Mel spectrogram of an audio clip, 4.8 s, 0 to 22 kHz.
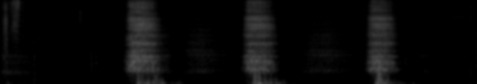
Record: {"exhalation_length": "4.8 s", "exhalation_amplitude": 7532, "exhalation_signal_mean_std_ratio": 0.36, "survey_phase": "beta (2021-08-13 to 2022-03-07)", "age": "45-64", "gender": "Female", "wearing_mask": "No", "symptom_cough_any": true, "symptom_new_continuous_cough": true, "symptom_shortness_of_breath": true, "symptom_change_to_sense_of_smell_or_taste": true, "smoker_status": "Never smoked", "respiratory_condition_asthma": true, "respiratory_condition_other": false, "recruitment_source": "Test and Trace", "submission_delay": "2 days", "covid_test_result": "Positive", "covid_test_method": "LFT"}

